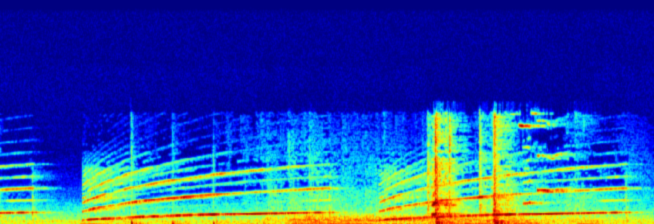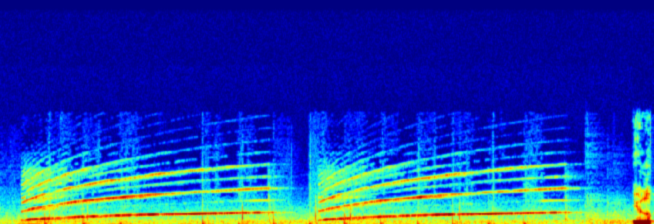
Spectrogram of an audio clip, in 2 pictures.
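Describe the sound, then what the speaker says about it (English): An alarm goes off in the video game Life is Strange as a rising siren-like whoop, repeating about every four to five seconds over steady background noise, with brief sharp clatters in between. "please turn off that alarm since that's your job"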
